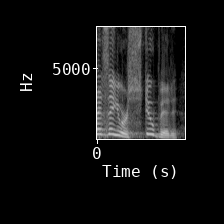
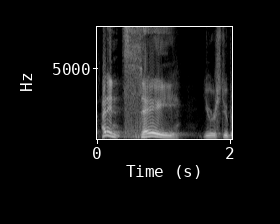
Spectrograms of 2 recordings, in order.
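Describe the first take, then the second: First: The stress is on the word stupid. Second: The stress is on the word say.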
